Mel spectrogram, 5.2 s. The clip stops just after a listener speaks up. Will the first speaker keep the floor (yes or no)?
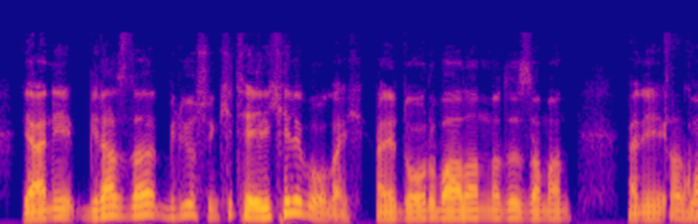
yes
